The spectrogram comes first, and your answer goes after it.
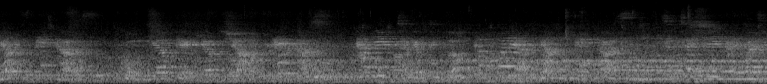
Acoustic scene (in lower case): subway station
